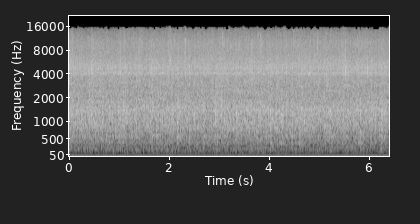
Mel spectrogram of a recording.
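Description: Steady rain falling, an even hiss with a few single drops ticking louder.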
